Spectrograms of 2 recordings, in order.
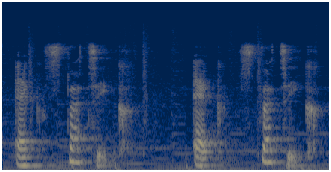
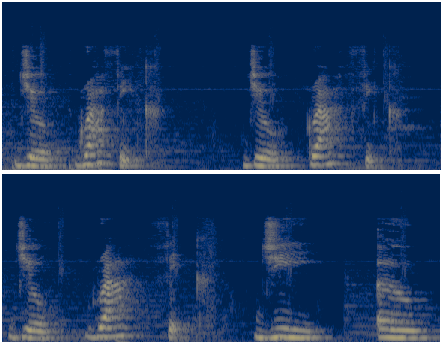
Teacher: So as I said earlier, words that end in IC, like ecstatic, ecstatic, the stress is on the syllable before the last syllable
